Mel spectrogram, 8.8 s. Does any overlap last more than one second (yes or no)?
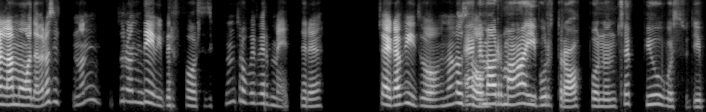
no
